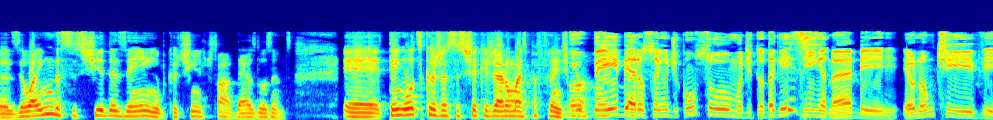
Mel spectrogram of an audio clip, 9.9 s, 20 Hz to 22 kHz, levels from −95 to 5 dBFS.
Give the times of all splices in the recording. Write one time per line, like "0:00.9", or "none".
0:03.4
0:05.7
0:08.3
